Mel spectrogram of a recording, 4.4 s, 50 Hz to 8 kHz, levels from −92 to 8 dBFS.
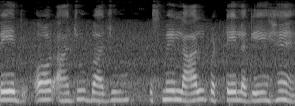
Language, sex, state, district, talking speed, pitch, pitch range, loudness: Hindi, female, Uttar Pradesh, Muzaffarnagar, 120 wpm, 225 Hz, 215-235 Hz, -23 LUFS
